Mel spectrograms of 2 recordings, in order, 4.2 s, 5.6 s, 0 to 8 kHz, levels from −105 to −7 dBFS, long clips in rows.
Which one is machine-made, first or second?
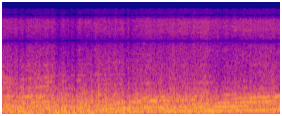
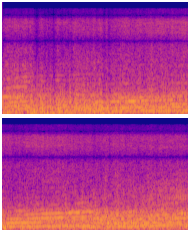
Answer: first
